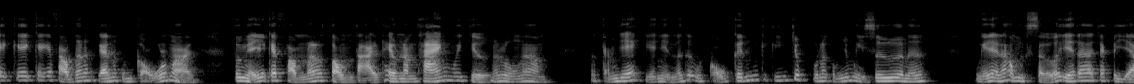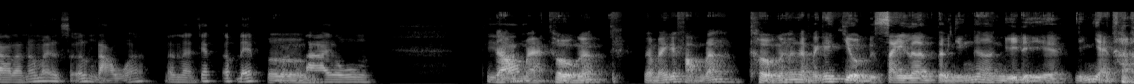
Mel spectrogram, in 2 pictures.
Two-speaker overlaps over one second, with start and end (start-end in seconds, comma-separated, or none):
none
